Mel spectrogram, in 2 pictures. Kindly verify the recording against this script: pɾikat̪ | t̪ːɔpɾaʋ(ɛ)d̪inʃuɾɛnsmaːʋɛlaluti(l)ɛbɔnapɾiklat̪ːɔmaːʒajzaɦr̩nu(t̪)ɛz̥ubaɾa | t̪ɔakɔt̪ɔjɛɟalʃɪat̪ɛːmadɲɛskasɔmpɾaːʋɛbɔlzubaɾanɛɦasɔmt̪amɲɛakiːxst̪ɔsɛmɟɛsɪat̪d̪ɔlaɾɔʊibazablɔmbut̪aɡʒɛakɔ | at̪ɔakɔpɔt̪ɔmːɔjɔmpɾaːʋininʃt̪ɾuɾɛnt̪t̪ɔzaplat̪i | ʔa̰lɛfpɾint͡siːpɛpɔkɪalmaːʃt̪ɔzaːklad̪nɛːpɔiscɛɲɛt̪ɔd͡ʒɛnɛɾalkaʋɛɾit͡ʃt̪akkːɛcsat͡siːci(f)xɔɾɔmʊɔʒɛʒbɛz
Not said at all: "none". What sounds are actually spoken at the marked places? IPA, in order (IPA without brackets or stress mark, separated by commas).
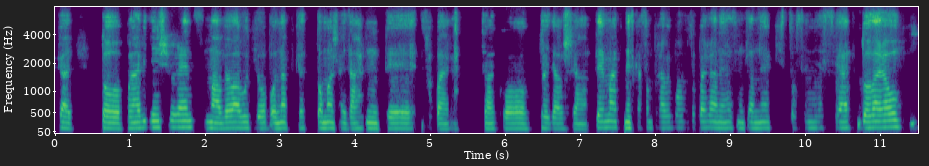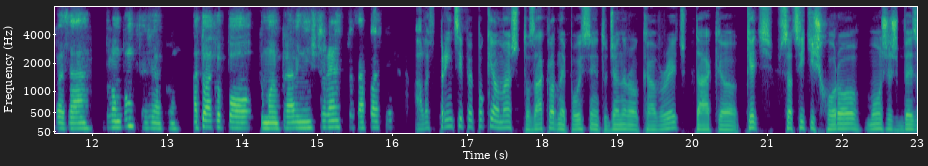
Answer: i, l, t̪, ʃ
